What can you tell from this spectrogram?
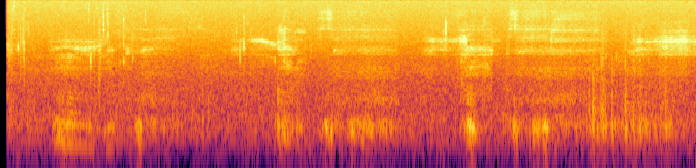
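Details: Maggie, a pet Golden Retriever, snoring in her sleep: low, rough snorts repeating roughly every second, with faint hissing breaths between them.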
